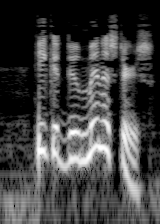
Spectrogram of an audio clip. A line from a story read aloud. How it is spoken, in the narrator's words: Jonathan stammered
